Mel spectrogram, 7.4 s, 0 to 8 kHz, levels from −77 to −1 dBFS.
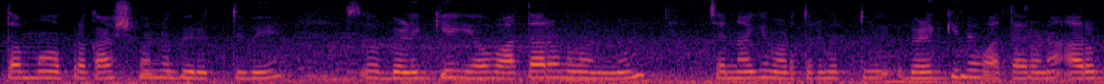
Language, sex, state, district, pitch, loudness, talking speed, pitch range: Kannada, female, Karnataka, Belgaum, 220 Hz, -33 LUFS, 115 wpm, 215-230 Hz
